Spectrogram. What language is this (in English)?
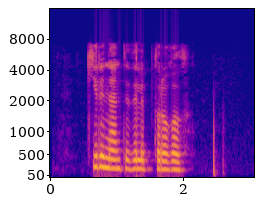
Bashkir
